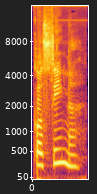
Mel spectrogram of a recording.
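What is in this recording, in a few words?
"cocina", Spanish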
